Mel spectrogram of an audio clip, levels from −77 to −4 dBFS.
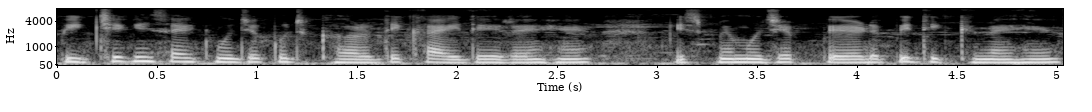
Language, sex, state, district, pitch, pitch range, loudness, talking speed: Hindi, female, Bihar, Vaishali, 175 Hz, 165-190 Hz, -15 LUFS, 215 wpm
